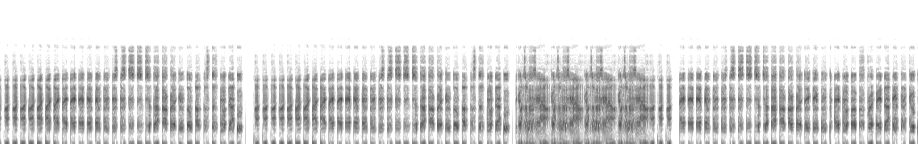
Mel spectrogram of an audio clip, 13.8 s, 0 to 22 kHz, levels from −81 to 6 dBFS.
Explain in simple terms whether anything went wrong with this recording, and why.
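A piece of the stream likely failed to load and was skipped, a stream segment skipped fault, so at 12.45 s the sound jumps ahead with a small blip.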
